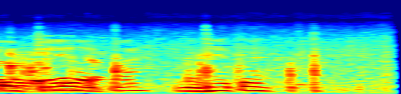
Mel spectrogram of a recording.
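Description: A man laughing in short voiced bursts that grow shorter and fade out near the end, over a steady hiss.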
